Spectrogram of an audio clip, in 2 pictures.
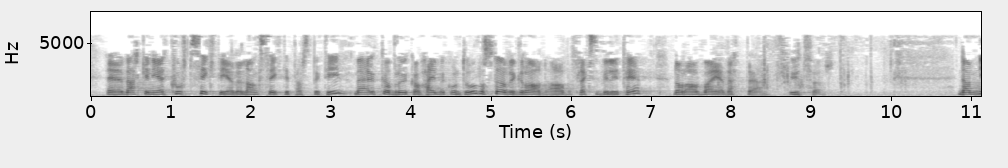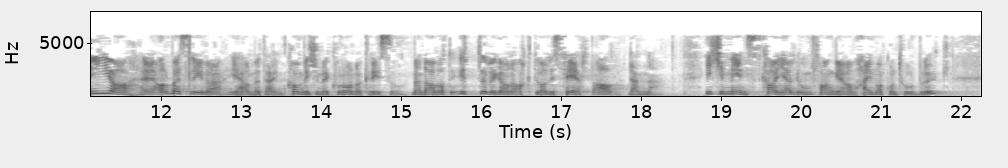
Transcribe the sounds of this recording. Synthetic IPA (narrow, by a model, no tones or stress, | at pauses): ʋæɾkənɪæɪt̪̚kʰʊɾt̪sɪkt̪ɪɛlːəɭɑŋsɪkt̪ɪpʰæɾspɛk̚t̪ʰiːʋmɛɑʉkɑɾbɾʉːkɑʋhæɪməkʊnt̪ʰuːɾɔst̪œrəɡɾɑːd̪ɑʋflɛksɪbɪlɪt̪ʰeːt̪nɔɾɑɾbæɪəd̪ɛt̪ːəʉːt̪føːɾt̪ | d̪ɑnyːɑɑɾbæɪd̪sliːʋəɪhæɾmət̪ʰæɪnkʰɔmːɪçːəmɛkʰʊɾoːnɑkʰɾiːsəmɛnd̪ɛhɑɾʋɔt̪ːʏt̪ːəɭɪɡɑɾəɑkt̪ʉɑlɪseːɾt̪ɑːʋd̪ɛnːə | ɪçːəmɪnst̪kʰɑːjɛld̪əʊmfɑŋɡəɑʋhæɪmɑkʊnt̪ʰuːɾbɾʉːk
